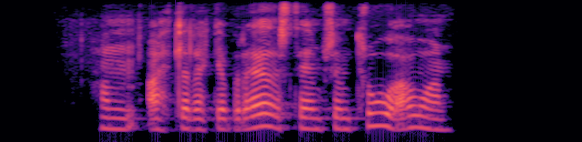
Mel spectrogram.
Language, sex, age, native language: Icelandic, female, 40-49, Icelandic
